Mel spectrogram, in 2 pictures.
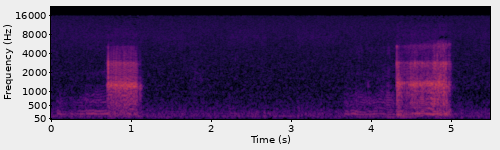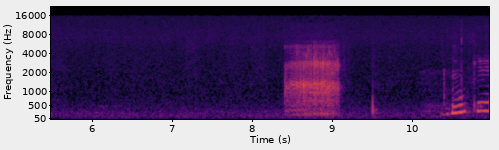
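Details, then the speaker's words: Loud snorer: three rough, buzzy snores about four seconds apart, quiet between them, brief squeak near the end. "You're snoring. You're snoring. What are you doing? You were snoring."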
